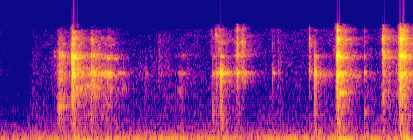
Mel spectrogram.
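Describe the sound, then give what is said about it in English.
Several bright, high-pitched clinks of cutlery against plates and dishes sound at irregular intervals as a couple eats breakfast at home in Melbourne, a handful of sharp metallic taps over a quiet background with no talking. “墨尔本有位商业职员正在家里和妻子一块儿吃早饭”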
